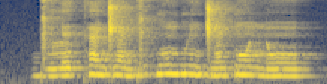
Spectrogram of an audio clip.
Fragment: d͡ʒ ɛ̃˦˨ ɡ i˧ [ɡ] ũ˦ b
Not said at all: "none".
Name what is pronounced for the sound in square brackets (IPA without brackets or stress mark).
ɡ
